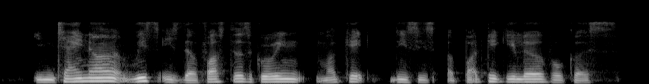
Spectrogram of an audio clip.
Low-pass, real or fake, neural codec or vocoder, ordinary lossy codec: none; fake; codec, 16 kHz, 1.1 kbps, Voila-Tokenizer; none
